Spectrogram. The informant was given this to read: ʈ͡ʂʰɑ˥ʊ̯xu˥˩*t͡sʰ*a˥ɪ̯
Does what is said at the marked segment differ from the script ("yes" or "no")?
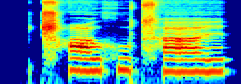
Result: no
